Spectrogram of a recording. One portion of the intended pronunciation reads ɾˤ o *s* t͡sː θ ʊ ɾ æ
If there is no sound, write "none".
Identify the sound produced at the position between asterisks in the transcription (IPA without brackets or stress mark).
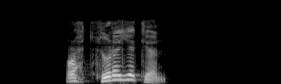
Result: ħ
